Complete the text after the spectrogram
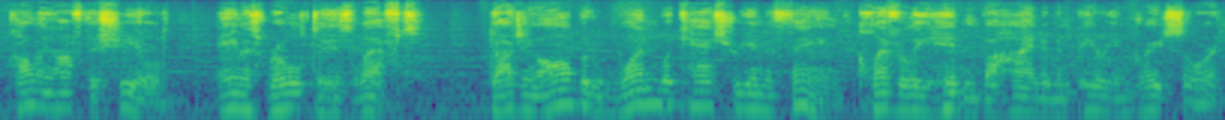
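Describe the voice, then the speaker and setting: A man's voice: fairly low pitch, normal speed, a little mellow. Male audiobook narrator over music. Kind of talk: scripted dramatic story narration.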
